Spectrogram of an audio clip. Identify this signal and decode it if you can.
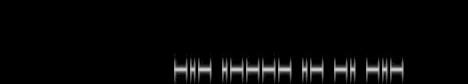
Morse code, heard as a keyed tone, about 30 wpm, 700 Hz. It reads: K1ANK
